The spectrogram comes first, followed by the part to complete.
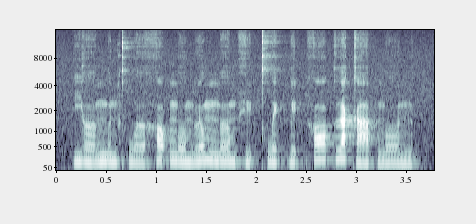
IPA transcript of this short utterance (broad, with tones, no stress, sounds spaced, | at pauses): j ɤː˩˦ ŋ u˨˩ n kʰ w ɤː˨˩ h ɔ˥˩ ʔ ŋ oː˧ m l o˥˩ m ŋ ɤː˧ m h i˨˩ ʔ kʰ w e˨˩ k̚ l i˨˩ t̚ h ɔː˥˩ k ɯ˥˩ a̯ k aː˨˩ p̚ ŋ o˧ n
